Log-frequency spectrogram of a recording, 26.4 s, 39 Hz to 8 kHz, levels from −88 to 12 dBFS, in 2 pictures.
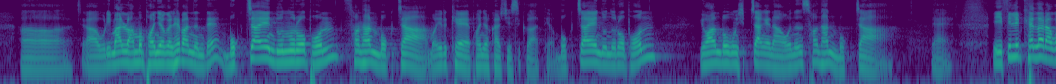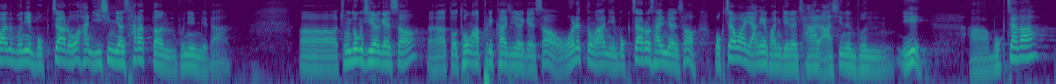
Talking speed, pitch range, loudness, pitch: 300 characters per minute, 120-160 Hz, -34 LUFS, 140 Hz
